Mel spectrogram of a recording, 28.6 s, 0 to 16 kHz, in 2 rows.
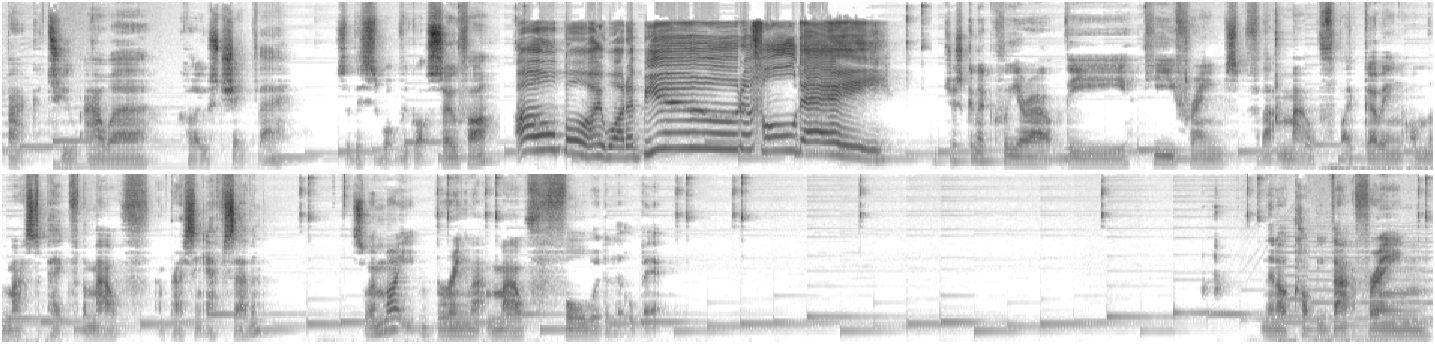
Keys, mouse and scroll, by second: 3.1-4.3 click, 8.8-11.4 click, 12.4 F7, 17.1 click, 18.8 click, 20.8 click, 24.4 typing, 25.1-26.3 click, 26.3 F6, 26.5 click.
